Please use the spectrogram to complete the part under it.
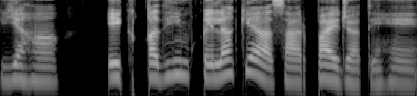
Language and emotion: Urdu, neutral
